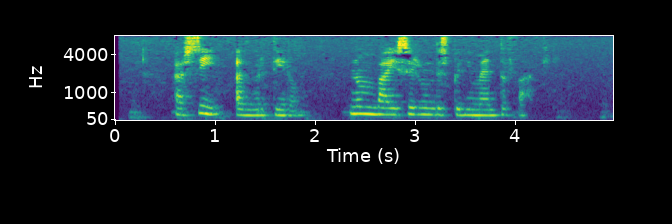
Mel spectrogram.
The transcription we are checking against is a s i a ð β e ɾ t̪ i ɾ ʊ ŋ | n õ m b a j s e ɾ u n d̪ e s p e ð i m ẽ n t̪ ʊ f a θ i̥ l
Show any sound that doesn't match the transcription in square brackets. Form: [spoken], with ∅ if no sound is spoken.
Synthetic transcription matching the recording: a s i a ð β e ɾ t̪ i ɾ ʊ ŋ | n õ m b a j s e ɾ u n d̪ e s p e ð i m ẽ n t̪ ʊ f a θ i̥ l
